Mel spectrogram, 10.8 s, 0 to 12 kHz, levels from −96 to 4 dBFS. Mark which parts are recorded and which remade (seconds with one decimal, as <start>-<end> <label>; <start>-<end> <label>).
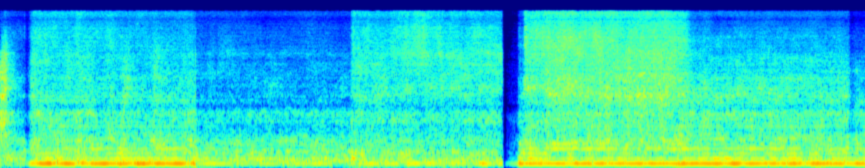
0.0-10.8 remade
